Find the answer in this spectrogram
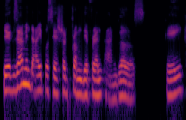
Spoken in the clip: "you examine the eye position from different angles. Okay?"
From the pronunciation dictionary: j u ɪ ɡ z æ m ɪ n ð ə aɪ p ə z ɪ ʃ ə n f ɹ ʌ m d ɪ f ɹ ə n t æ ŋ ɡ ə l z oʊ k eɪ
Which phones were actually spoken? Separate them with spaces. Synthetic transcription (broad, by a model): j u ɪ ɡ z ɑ m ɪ n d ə aɪ p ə s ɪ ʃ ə n f ɹ ʌ m d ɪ f ɹ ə n t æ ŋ ɡ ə l s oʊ k eɪ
